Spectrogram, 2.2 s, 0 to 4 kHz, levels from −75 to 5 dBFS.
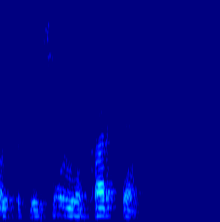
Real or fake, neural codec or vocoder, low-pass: fake; vocoder, 44.1 kHz, 80 mel bands, Vocos; 3.6 kHz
